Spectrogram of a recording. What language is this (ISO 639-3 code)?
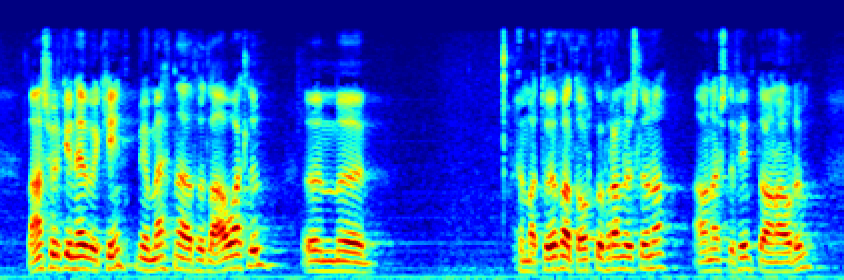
isl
